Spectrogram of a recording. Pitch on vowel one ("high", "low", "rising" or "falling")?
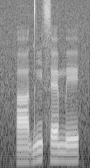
low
